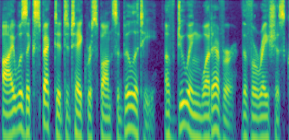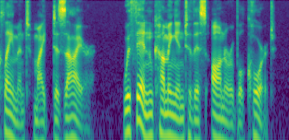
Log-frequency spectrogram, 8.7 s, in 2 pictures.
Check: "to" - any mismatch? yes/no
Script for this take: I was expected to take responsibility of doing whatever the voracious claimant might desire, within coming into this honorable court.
no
